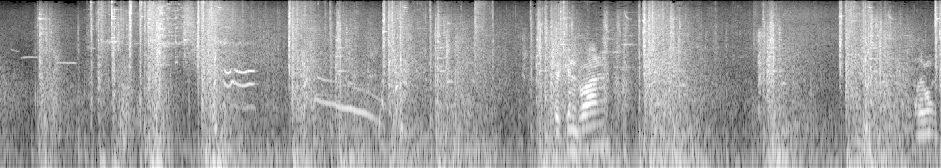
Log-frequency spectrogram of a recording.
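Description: A gun fires in quick bursts of shots.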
